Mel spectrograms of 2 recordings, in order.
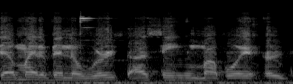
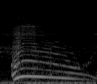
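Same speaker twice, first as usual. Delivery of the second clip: long, very high, soft whoop; excited whoop; 6 dB quieter than usual. Real, not acted. Host pleased by London Super Bowl news, high whoop. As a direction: let out a drawn-out high "woo".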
